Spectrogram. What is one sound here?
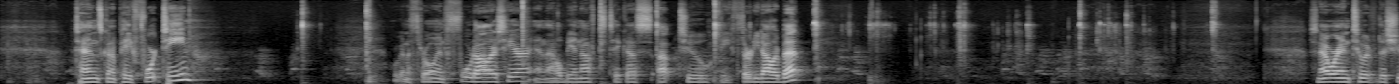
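Casino chips click and clack together as they are stacked and moved.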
